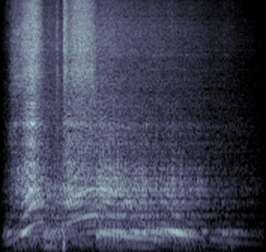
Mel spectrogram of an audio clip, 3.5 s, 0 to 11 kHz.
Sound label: Truck Ford250 Rev; Trucks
